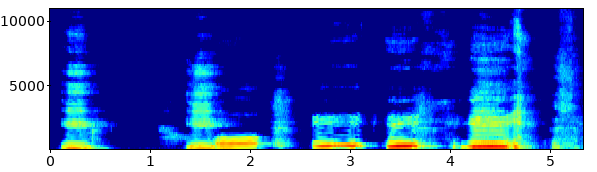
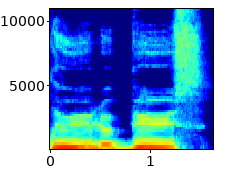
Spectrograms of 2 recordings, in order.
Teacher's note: Vous mettez à nouveau la bouche là, comme le O, comme quand vous faites un O. Et dans cette position, vous essayez de faire le son I, le I qui normalement existe dans toutes les langues, le I de feeling. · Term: lettre U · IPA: [Y]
